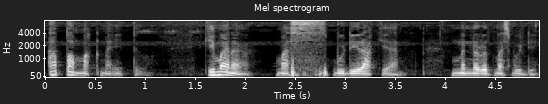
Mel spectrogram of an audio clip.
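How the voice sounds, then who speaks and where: A man with a fairly low pitch and a dark, mellow tone talks at a fairly slow pace with lively intonation, in a dry, close sound with no echo. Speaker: interviewer. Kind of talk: casual interview. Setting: outdoors behind host's house at night.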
